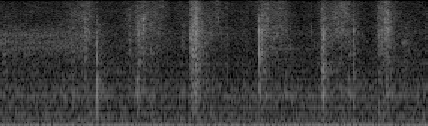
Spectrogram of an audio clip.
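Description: A deck of cards being shuffled by hand: an irregular patter of soft card clicks, several a second, over a steady low hum.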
